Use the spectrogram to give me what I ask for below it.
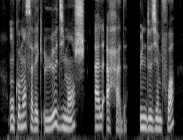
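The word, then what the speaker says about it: الأحد: Je vais prononcer chaque jour et l'idéal, c'est de répéter après moi. On commence avec le dimanche, Al-Ahad. Une deuxième fois, Al-Ahad.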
